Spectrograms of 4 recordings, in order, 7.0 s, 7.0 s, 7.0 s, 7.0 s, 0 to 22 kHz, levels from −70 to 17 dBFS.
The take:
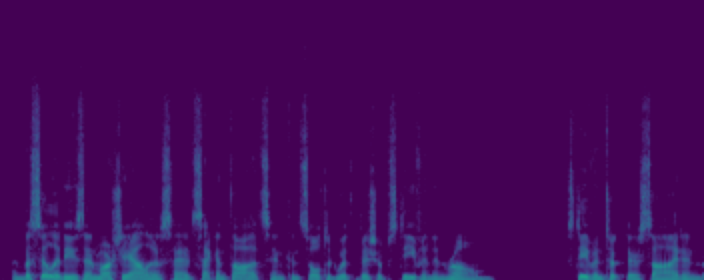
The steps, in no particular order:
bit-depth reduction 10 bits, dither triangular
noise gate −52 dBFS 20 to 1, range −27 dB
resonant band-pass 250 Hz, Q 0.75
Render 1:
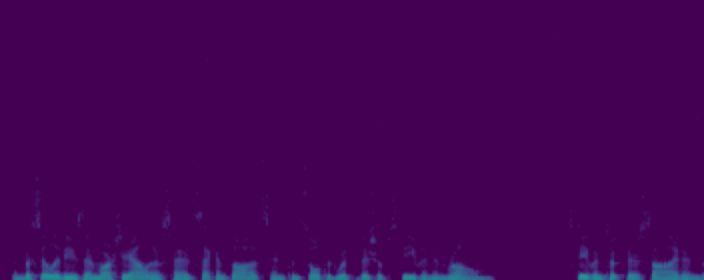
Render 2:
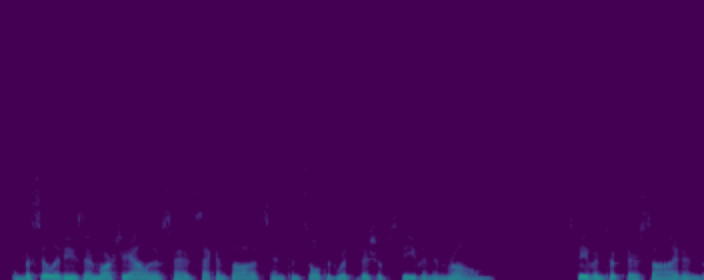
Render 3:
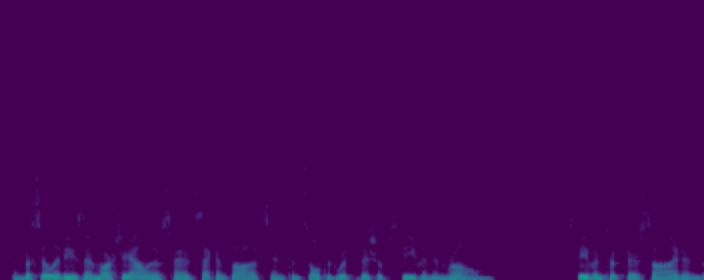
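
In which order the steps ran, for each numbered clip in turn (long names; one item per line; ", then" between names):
noise gate, then resonant band-pass, then bit-depth reduction
bit-depth reduction, then noise gate, then resonant band-pass
noise gate, then bit-depth reduction, then resonant band-pass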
